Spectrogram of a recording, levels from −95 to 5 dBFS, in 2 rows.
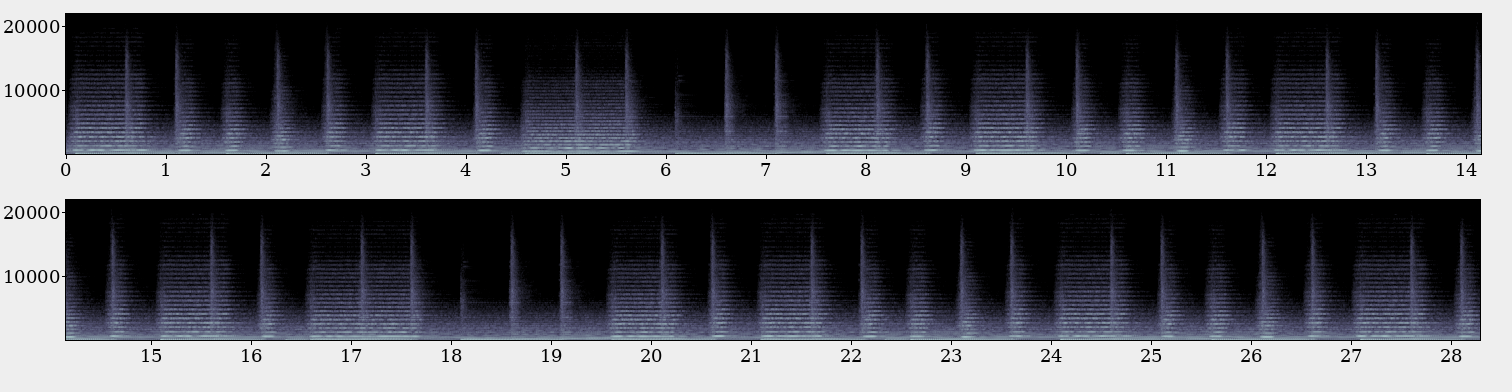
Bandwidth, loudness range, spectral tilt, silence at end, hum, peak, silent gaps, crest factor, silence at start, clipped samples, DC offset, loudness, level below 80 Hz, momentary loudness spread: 16.5 kHz; 1 LU; -5.5 dB/octave; 0 s; none; -16 dBFS; none; 16 dB; 0 s; under 0.1%; under 0.1%; -33 LUFS; -42 dBFS; 7 LU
